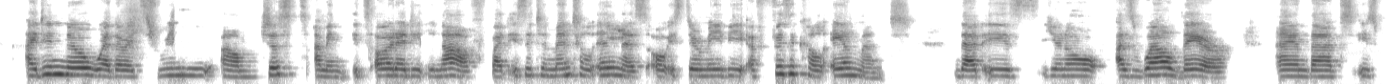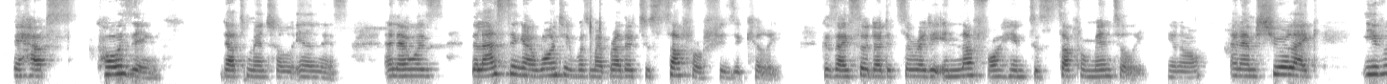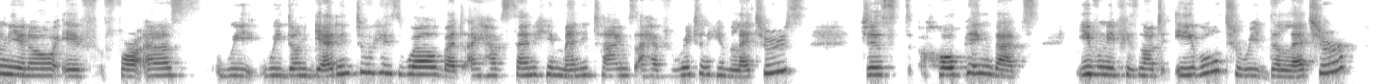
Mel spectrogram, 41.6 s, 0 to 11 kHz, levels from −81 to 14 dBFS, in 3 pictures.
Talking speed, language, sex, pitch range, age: 160 wpm, English, female, 220-290 Hz, 30-49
